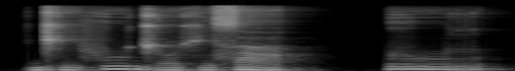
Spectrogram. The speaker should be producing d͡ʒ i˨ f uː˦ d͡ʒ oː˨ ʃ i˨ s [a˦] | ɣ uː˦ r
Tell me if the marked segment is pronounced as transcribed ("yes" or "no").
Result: no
